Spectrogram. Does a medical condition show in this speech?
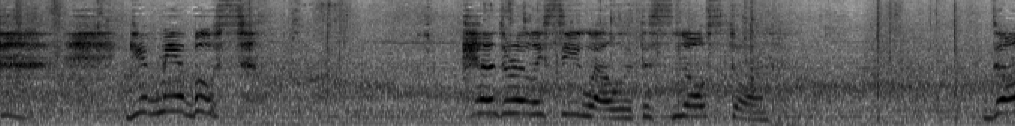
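No.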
